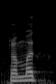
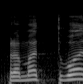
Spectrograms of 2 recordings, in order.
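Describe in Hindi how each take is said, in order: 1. यह शब्द दोहरी 'tta' ध्वनि से खत्म होता है। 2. यह शब्द 'tva' ध्वनि से खत्म होता है। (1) "प्रमत्त है ना" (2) "प्रमत्व नहीं है"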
